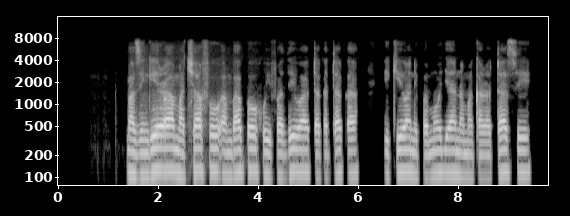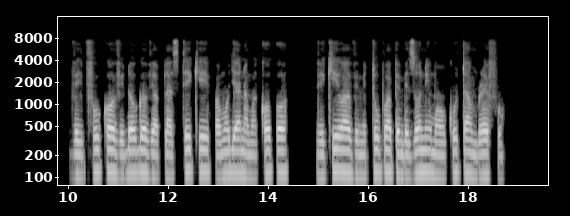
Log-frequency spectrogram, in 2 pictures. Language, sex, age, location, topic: Swahili, male, 25-35, Dar es Salaam, government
